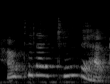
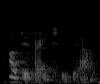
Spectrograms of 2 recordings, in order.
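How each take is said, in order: First: Surprised. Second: Whispering. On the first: Surprised at own mistake. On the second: Repeat whispered to self. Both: Real, not acted.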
